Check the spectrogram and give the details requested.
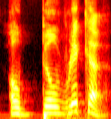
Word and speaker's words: Billerica: And he says in Billerica, and I was listening to it, and I'm like, and he says it again, and I'm thinking, and I'm like, Billerica.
